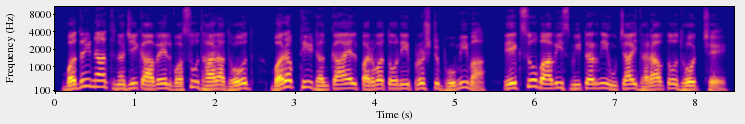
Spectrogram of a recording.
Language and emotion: Gujarati, neutral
